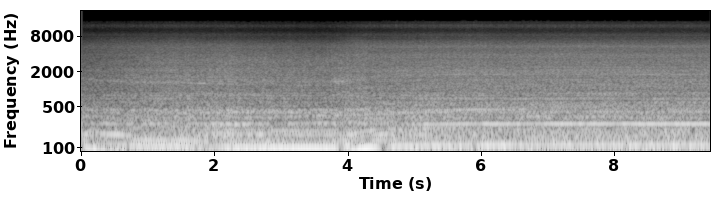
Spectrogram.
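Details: 1988 Dodge Ram V6, first startup after engine re-install following about 8 months of work: deep steady drone with a brief rev in the middle, settling back smoothly; sounds like a healthy running V6.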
